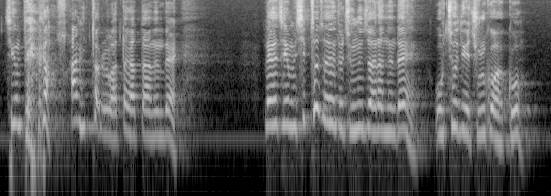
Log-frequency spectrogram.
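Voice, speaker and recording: A male pastor giving a lively, conversational sermon, telling the story with rhetorical questions and acting out the people in it. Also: sits high, fairly quick. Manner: animated storytelling, acts out disciples and Jesus, rhetorical questions. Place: church sanctuary.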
